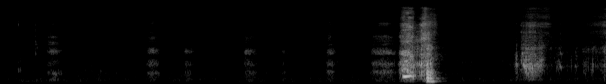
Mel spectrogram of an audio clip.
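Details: Congested sneezing during a cold with blocked nose: several small stuffy sniffing breaths, then a loud wet sneeze and a second softer one.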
